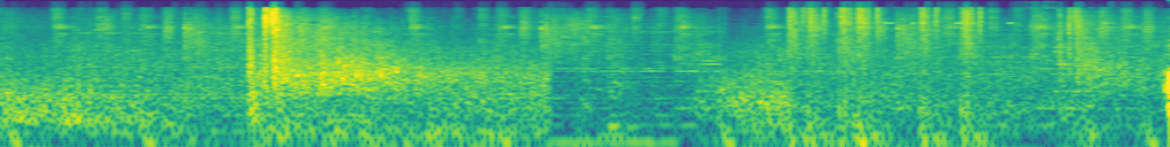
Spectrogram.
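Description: Gunfire and explosive blasts roar through a combat video game, rough bursts of shots and booming impacts layered continuously at moderate loudness with no voices.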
